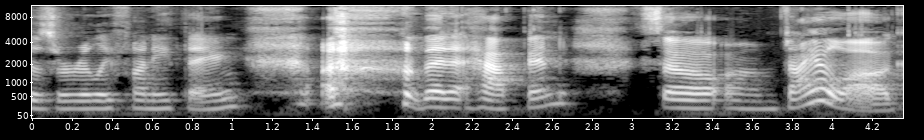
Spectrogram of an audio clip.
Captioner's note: laughs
